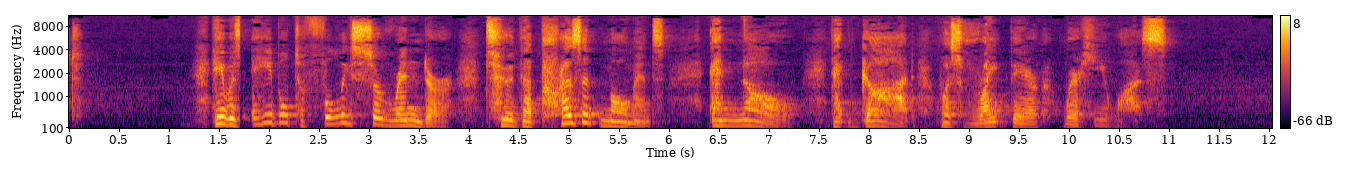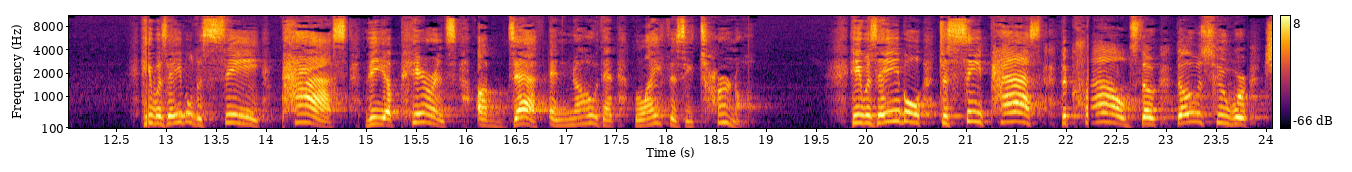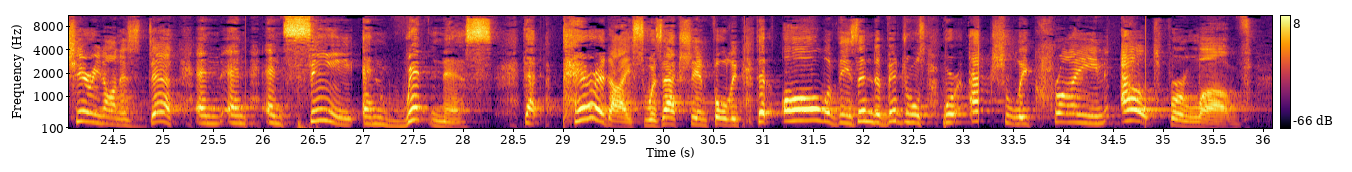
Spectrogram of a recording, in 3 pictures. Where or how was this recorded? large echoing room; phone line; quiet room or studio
large echoing room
